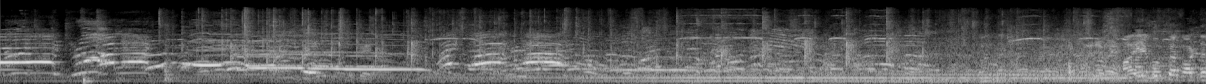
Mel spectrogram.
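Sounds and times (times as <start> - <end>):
children calling and chattering: 3.0 - 12.0
steady low hum: 3.8 - 12.0.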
